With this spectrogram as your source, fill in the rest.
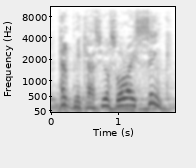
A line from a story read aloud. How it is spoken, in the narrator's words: Caesar cried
